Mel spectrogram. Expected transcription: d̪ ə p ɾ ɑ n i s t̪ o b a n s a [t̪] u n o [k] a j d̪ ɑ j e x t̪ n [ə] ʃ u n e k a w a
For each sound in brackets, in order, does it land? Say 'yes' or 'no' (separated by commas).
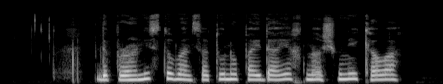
yes, no, no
